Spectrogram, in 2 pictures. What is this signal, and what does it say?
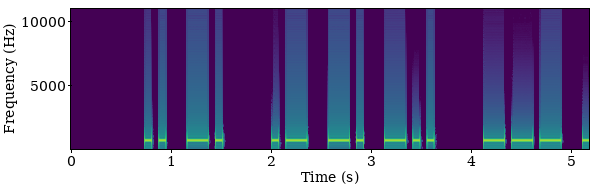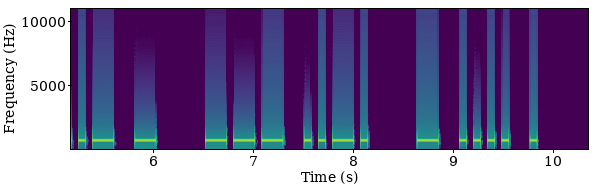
Morse code, heard as a keyed tone, about 17 wpm, 700 Hz. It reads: IN AND OUT OF THE
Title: Sets of 5 Words 17wpm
